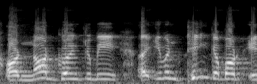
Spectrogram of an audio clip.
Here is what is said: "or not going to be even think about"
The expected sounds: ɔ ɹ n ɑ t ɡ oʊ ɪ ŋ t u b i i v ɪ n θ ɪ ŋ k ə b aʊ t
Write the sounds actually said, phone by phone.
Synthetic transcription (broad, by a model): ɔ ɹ n ɑ t ɡ oʊ ɪ ŋ t u b i i v ɪ n t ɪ ŋ k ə b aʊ t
